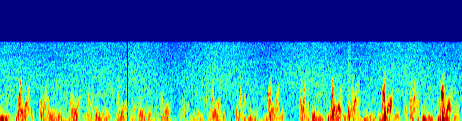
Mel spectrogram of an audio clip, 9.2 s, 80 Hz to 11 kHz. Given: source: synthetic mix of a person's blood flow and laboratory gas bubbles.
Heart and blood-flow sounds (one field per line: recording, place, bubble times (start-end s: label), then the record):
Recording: Doppler ultrasound of blood flow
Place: precordium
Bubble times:
6.95-7.02 s: bubbles
From the record:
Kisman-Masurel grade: 113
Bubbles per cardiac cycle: 1 to 2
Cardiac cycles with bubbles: 1 to 10%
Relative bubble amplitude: loud (0.450 to 0.775)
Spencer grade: 1 (occasional bubble signal discernible with the cardiac motion signal, with majority of cardiac periods free of bubbles)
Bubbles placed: only in the low amplitude regions of the cardiac cycle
